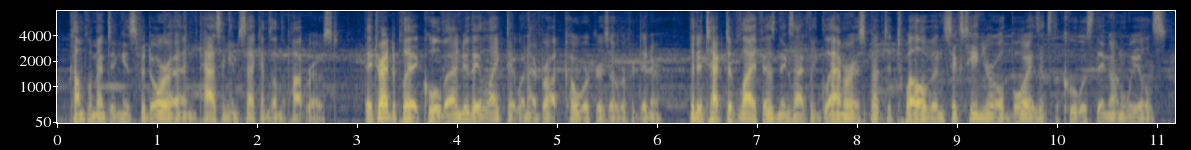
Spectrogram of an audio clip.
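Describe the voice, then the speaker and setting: An older man gives scripted horror story narration in a wry, conversational and occasionally profane manner. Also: fairly low pitch.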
